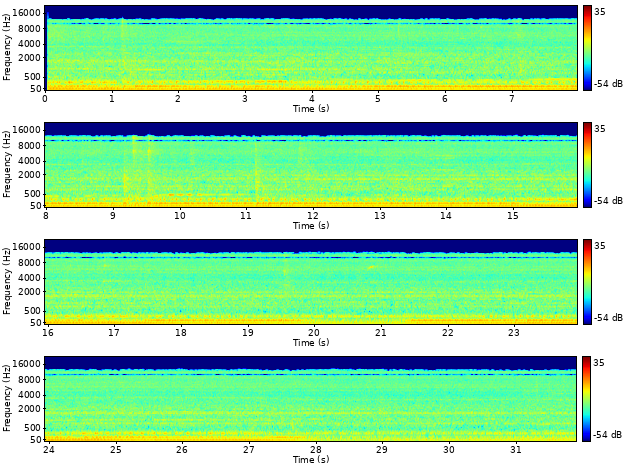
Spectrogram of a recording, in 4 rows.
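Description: The power soft-top mechanism of a 2008 Jaguar XKR convertible running as the fabric roof closes: a steady motor hum that pauses briefly twice, over a constant low drone. The hum stops near the end and the sound drops in level.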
